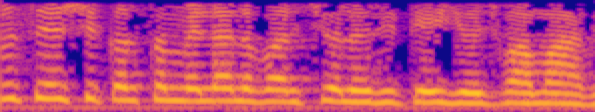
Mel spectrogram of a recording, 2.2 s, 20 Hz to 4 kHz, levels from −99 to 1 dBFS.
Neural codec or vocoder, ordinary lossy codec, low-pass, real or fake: none; none; 3.6 kHz; real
